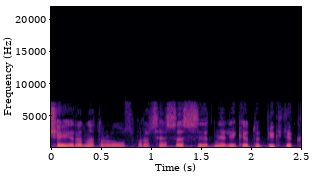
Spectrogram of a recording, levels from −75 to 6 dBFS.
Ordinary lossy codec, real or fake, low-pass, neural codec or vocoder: AAC, 64 kbps; real; 7.2 kHz; none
